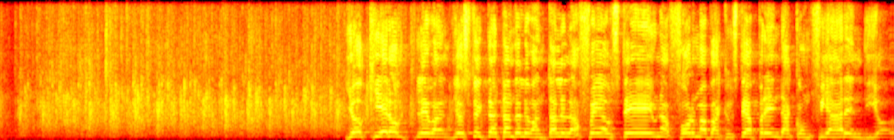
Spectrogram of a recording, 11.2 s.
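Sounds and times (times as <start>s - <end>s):
audience applause: 0.0s - 6.0s
speech: 4.4s - 11.1s.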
